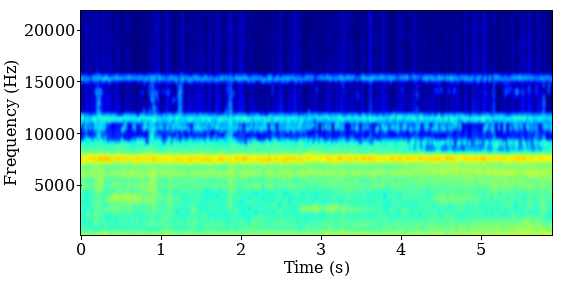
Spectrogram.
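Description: Insects droning at one steady high pitch, over a continuous low rumble.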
